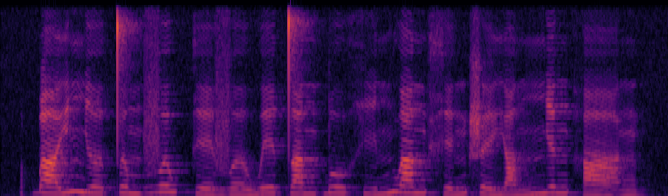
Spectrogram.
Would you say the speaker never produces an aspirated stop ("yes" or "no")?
yes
